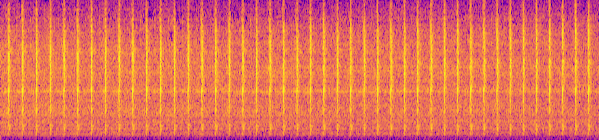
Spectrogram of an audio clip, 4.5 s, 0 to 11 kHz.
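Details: Mitsubishi 3000GT at light throttle after 10 track laps and very high oil temperature, almost new Motul 300V 15W-50: sharp regular metallic knock about three per second; not yet diagnosed, owner fears rod knock.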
